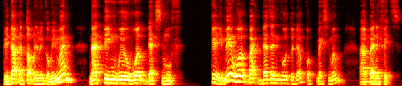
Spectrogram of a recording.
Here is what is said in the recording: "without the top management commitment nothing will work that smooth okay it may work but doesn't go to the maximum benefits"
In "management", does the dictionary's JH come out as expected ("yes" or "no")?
no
